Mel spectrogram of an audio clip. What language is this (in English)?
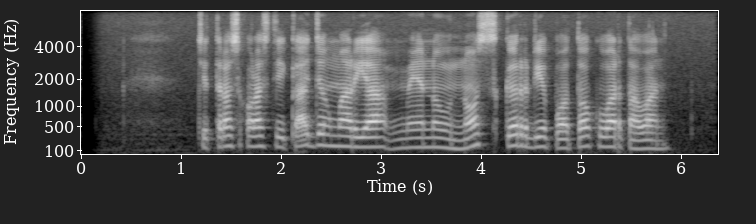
Sundanese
